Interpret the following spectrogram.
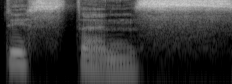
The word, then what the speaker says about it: distance: Yes, that's about the right distance, ya. Tulisannya a ence e, ya. Saya suka bacanya ance. Tapi itu bacanya ens, ya. Ens, ens.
